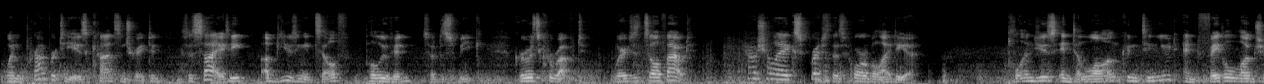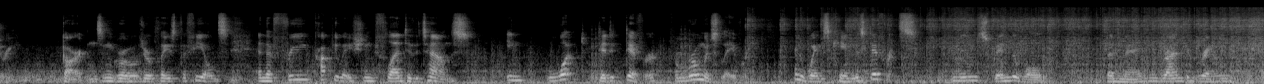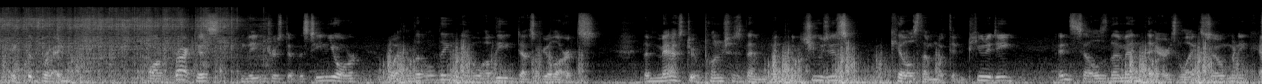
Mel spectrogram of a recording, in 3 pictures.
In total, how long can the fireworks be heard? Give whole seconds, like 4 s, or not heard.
10 s.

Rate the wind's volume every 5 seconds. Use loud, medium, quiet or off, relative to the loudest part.
medium, medium, medium, quiet, medium, loud, loud, loud.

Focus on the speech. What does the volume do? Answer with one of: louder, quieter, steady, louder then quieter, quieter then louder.
steady.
